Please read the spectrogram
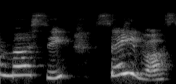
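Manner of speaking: very high, loud cry; yell. A narrator's reading. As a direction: yell for help. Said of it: "yelled Missus Beauregard".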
